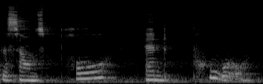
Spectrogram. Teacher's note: some people make the sounds pull and pool sound alike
